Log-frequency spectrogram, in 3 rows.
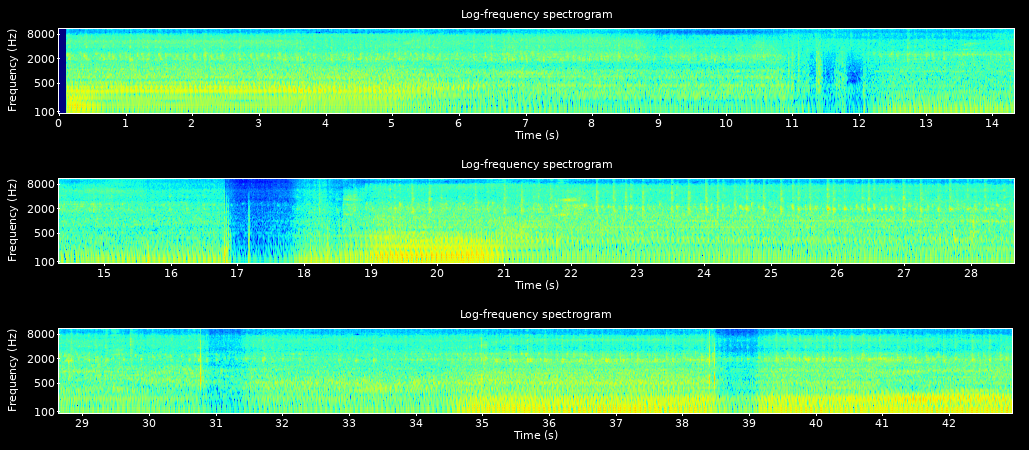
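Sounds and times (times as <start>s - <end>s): truck engine idling: 0.1s - 42.9s.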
